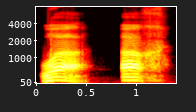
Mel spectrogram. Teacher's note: sambung a Hamzah dengan Kha hujung halkum daripada pangkal halkum pergi kepada hujung halkum wa akh ro tebal tahkim ro naikkan lidah kita ke atas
